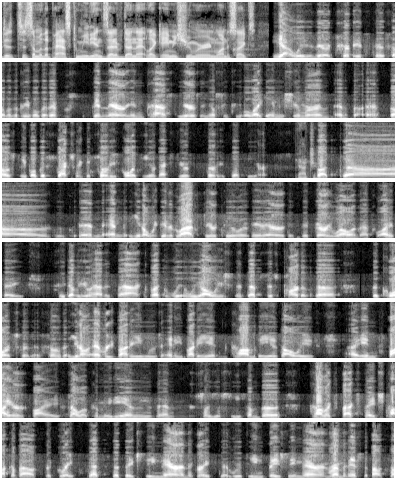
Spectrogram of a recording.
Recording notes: when he called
